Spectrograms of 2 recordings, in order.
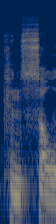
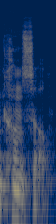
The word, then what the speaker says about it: console: our verbs here so you might console them and you can hear that the stress is on the second syllable they might be a fan of computer games so you might suggest they come over and play some xbox or playstation on your console your game console and that's the noun and so now we see that the stress is at the beginning noun stress at the beginning verb stress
